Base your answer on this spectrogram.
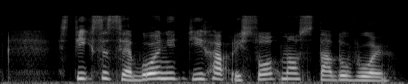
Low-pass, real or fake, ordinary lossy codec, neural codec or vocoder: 9.9 kHz; fake; AAC, 64 kbps; autoencoder, 22.05 kHz, a latent of 192 numbers a frame, VITS, trained on many speakers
